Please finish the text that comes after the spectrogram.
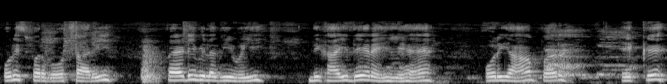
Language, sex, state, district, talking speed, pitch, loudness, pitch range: Hindi, male, Haryana, Jhajjar, 135 wpm, 180 Hz, -14 LUFS, 170-205 Hz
